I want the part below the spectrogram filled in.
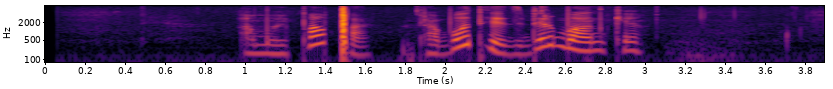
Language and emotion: Russian, positive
